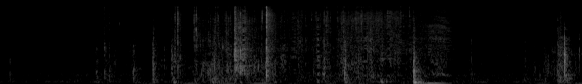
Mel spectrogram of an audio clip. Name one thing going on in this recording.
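Plastic wrapping crinkles loudly around a box being handled.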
